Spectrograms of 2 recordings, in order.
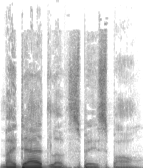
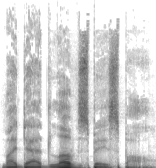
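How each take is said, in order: First: The stress falls on the word dad. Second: The stress falls on the word loves. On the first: It is this person, not another relative. "my focus word becomes dad. I'm showing contrast" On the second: He does more than just like it. "I'm stressing the word loves"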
